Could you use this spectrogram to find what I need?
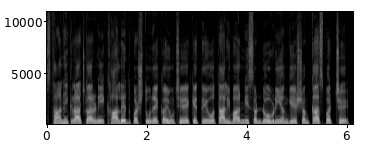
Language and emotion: Gujarati, neutral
